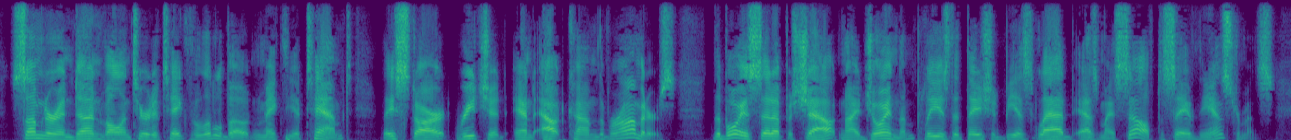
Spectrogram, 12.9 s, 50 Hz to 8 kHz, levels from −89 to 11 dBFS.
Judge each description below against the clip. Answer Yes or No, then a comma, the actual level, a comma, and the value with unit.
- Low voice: Yes, low, 130 Hz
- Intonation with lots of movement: No, average, 3.5 semitones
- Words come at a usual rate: No, fast, 210 wpm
